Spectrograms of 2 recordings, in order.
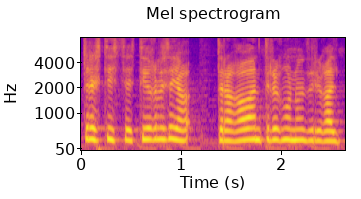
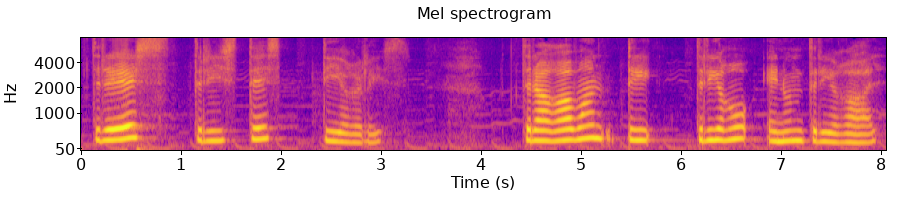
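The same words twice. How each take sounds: First: The sentence is spoken at a fast pace. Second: The sentence is spoken at a slow pace. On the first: "Rápido"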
